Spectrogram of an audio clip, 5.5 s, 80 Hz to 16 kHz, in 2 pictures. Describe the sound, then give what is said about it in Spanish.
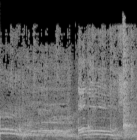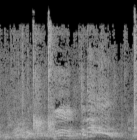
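Spain's under-21 football players shouting and cheering together in loud, rowdy celebration after beating France 4-1 in the semifinal, with overlapping whoops and yells and some clapping, sustained throughout. “Eran los gritos de los españoles después de haber ganado 4-1 al equipo francés.”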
